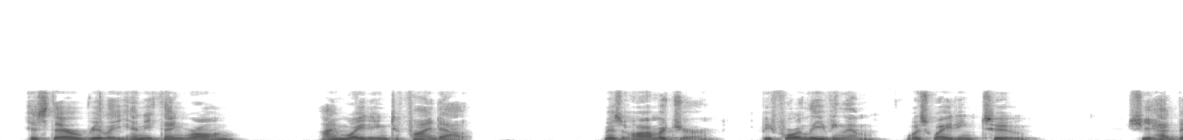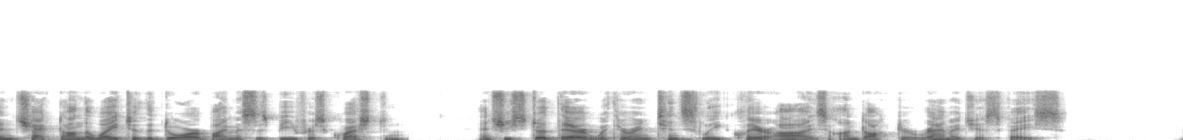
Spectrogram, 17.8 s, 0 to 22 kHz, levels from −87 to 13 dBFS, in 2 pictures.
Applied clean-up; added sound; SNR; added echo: none; none; none; none.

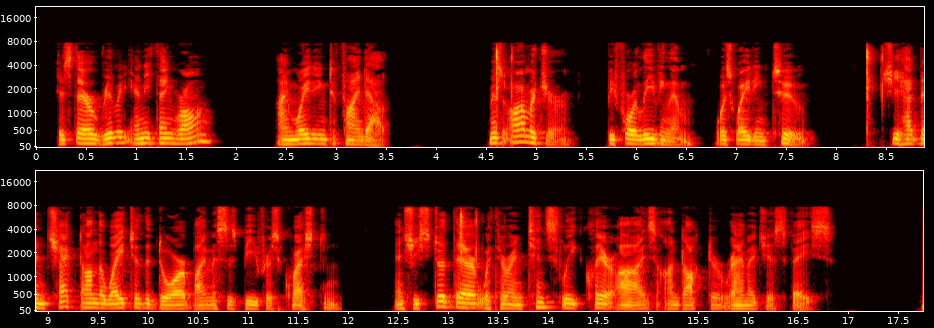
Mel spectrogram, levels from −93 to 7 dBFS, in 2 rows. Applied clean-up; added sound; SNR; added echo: neural mask model DeepFilterNet 3.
